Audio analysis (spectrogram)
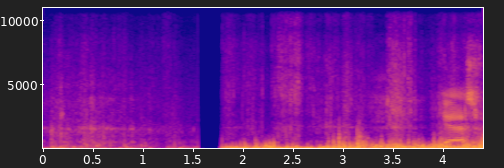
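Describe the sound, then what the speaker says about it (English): Strong wind gusting across an open stubble field in rural Scotland, buffeting the microphone with loud rumbling roars, briefly cutting out before surging back even stronger. "It's really windy because there's nothing in this area to break the wind"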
